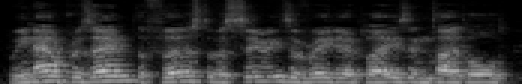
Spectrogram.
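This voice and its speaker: An actor playing a solemn announcer introducing a radio drama in a scripted announcement. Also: male voice, a little high, little pitch movement, normal speed, darkish tone, natural voice. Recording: distant, echoey radio announcement.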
